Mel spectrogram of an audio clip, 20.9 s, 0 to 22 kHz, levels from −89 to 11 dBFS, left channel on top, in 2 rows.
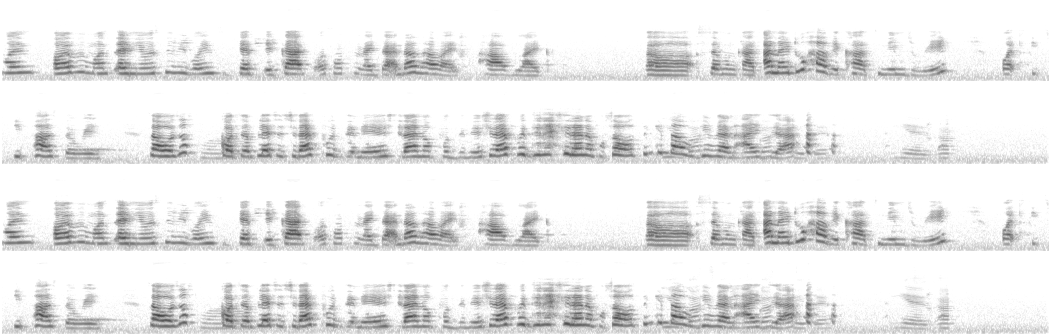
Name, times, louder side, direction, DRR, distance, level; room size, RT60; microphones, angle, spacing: voice 1, 0.0-5.4 6.4-9.5 10.0-10.1 10.6-11.5 12.0-12.3 12.7-18.4, right 2 dB, 10° right, 0.3 m, -31 dB
voice 2, 12.5-13.0 17.1-17.5 17.7-18.7 19.4-19.9, right 4 dB, 45° right, 1.0 m, -54 dB
9.3 x 6.0 x 2.6 m
head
